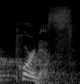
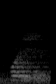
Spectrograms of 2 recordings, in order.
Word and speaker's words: Porteous: Did you say Porteous or Portis? Porteous. But yeah, okay, I said it right.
